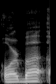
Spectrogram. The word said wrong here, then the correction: Orbea: O-R-B-A. – Orbea. Yeah, the Spanish. Orbea.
